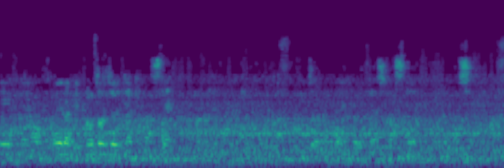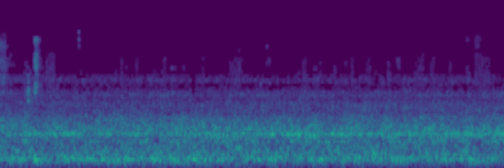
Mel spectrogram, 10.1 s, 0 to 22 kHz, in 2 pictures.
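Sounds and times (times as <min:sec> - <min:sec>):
airplane cabin engine rush: 0:00.0 - 0:10.0.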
